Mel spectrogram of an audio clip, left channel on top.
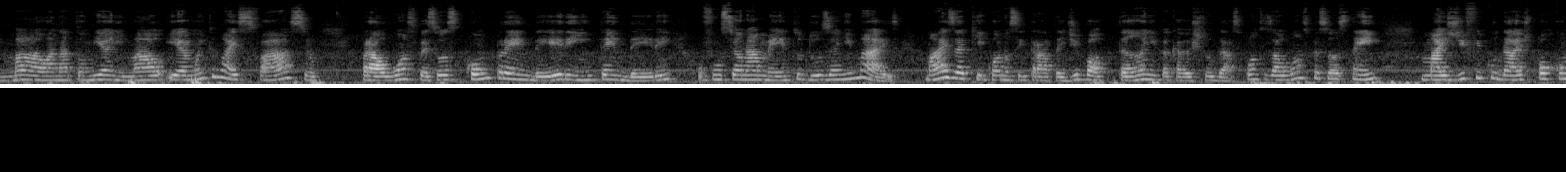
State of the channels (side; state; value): right; silent; digital silence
